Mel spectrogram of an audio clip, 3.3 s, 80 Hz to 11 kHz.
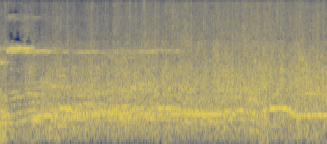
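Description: An AFC Wimbledon football crowd roars and applauds steadily as the scoreboard reads Wimbledon 2, Burton Albion 0 at half time, a loud, dense wash of cheering and clapping that holds for the whole few seconds, with a few whistles rising above it.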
